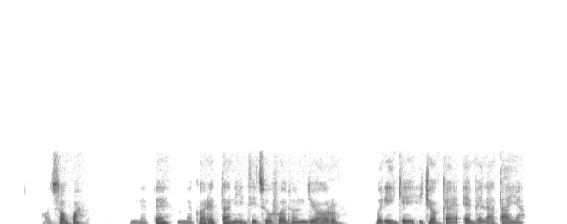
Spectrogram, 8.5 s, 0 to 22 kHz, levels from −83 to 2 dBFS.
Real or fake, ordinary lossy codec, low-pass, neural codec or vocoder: fake; none; 7.2 kHz; vocoder, 44.1 kHz, 80 mel bands, Vocos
